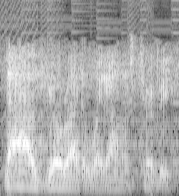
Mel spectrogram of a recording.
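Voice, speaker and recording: A man's voice: very deep voice, fairly even intonation, moderate pace, gravelly. An actor playing a talkative, teasing small-town man with a folksy rural way of speaking, in an old radio drama. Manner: rural dialect, needling and playful. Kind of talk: 1940s radio acting. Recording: tinny old radio broadcast, faint music.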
